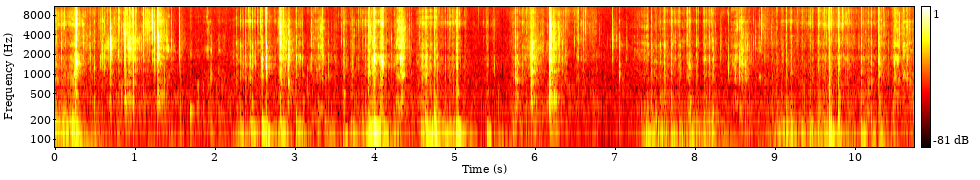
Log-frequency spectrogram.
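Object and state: Dry soap bar being carved.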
